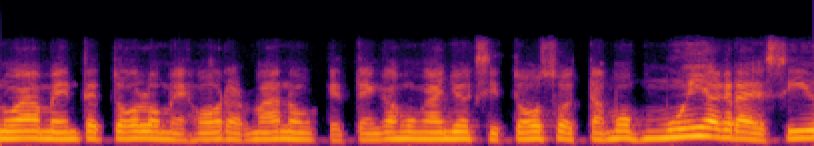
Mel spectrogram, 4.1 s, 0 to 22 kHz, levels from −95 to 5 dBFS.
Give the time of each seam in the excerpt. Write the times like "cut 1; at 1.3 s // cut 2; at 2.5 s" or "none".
cut 1; at 1.6 s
